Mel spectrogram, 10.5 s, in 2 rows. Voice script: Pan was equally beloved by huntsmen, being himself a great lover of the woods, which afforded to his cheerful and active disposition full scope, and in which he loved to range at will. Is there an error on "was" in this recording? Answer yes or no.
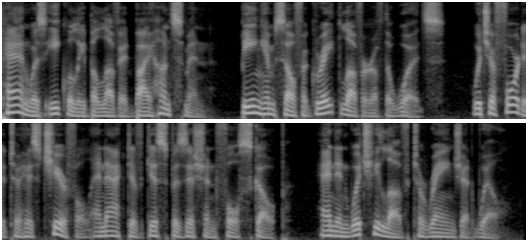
no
